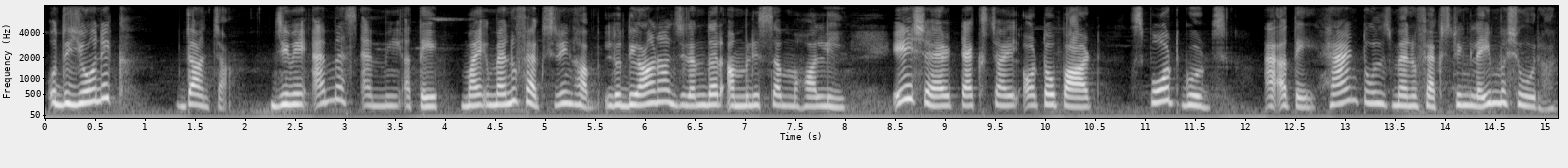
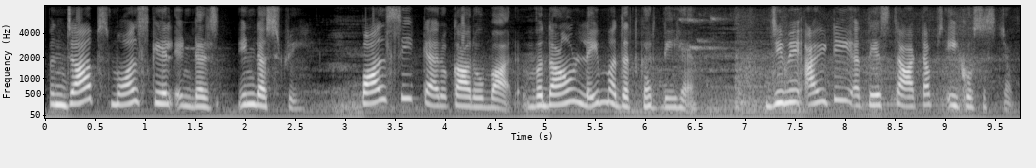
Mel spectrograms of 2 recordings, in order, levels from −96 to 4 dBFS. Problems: none marked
